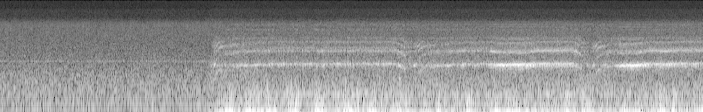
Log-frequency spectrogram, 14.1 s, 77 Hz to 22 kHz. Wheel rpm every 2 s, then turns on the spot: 0, 50, 220, 190, 210, 180, 230.
none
